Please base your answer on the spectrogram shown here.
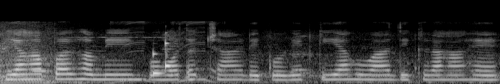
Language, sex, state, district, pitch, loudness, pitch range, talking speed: Hindi, female, Maharashtra, Gondia, 220 Hz, -20 LUFS, 215-230 Hz, 130 wpm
